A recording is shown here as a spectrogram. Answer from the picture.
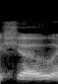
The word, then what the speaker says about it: shew: Now I recognize it's spelled S-H-E-W, and may be pronounced shew, but we say show, and the way it's used is exactly the same, and the word S-H-O-W is not in the Word of God, but shew is in there many times. But nevertheless, I've pronounced it show, and I hope you'll bear with me.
